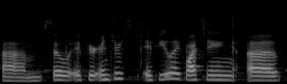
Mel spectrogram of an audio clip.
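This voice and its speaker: Faint music plays behind this young woman as she gives tarot readings on a livestream, chatting loosely with viewers and filling her thoughts with ums and likes. She speaks in a mid-range voice at a moderate pace.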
